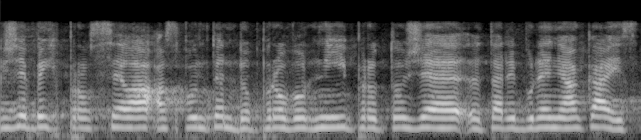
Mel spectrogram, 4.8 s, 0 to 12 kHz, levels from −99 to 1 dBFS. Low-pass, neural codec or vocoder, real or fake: 7.2 kHz; codec, 16 kHz, 8 kbps, FreqCodec, smaller model; fake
